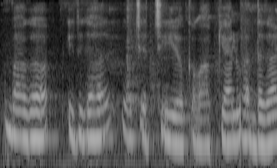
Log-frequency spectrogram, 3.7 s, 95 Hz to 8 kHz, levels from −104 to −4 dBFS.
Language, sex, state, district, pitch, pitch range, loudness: Telugu, female, Andhra Pradesh, Srikakulam, 210 Hz, 190-220 Hz, -43 LUFS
